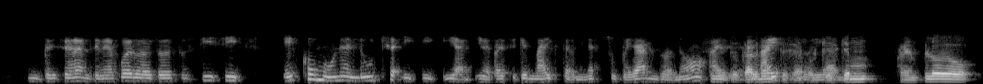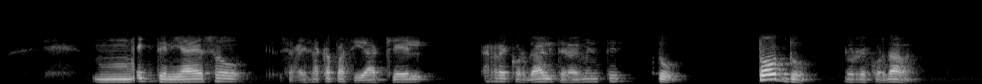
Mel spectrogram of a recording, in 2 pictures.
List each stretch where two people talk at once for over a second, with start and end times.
7.0-8.6

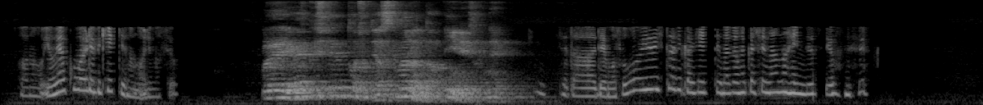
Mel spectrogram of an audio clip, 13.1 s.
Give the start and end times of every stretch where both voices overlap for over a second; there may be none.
none

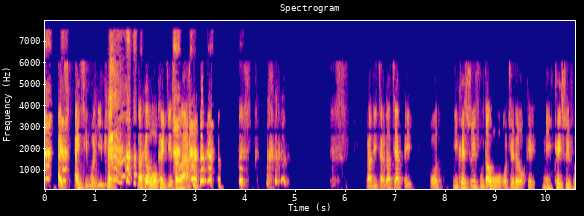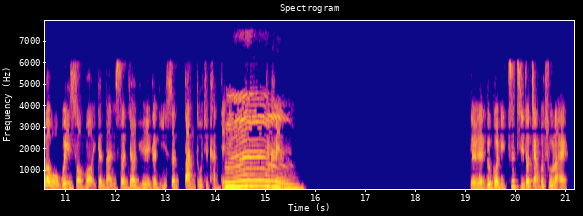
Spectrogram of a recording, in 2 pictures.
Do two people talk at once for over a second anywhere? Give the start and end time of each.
none

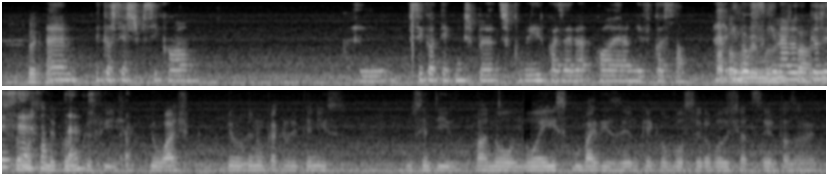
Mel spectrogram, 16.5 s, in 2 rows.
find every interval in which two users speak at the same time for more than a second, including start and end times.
7.3-9.2

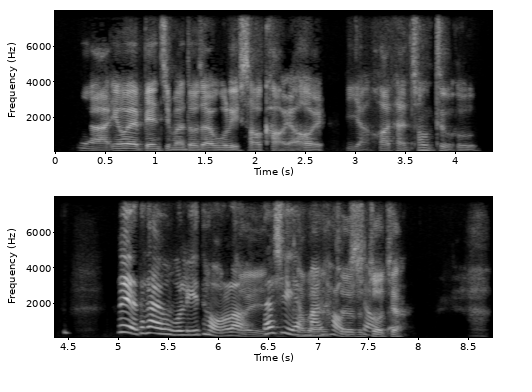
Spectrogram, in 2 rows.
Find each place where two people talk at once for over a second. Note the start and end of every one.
6.2-7.9

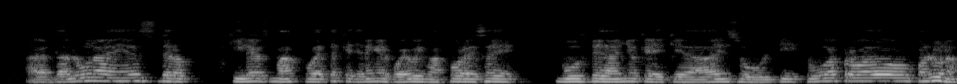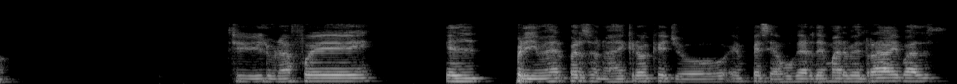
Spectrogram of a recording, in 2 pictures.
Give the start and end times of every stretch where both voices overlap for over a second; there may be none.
none

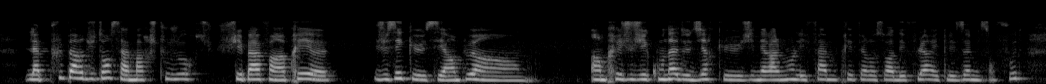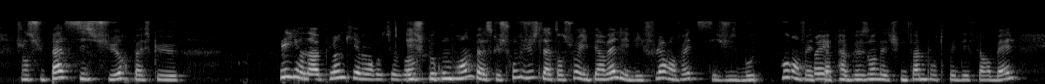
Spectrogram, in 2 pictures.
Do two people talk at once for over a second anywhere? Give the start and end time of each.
none

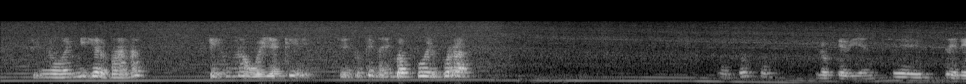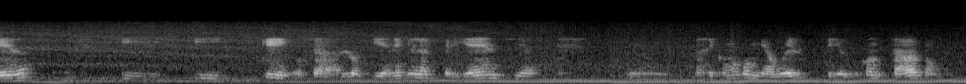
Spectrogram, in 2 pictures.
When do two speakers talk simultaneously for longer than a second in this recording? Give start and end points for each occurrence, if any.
none

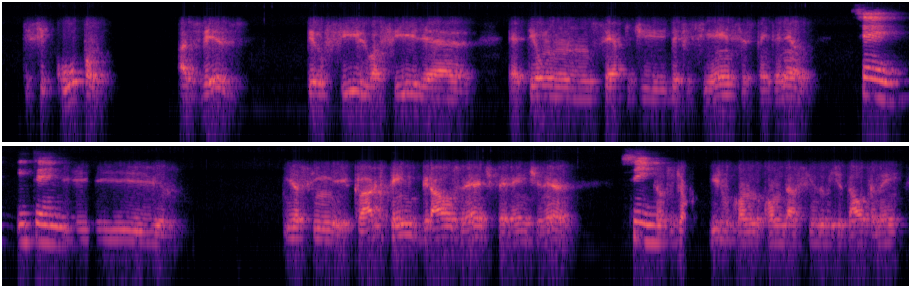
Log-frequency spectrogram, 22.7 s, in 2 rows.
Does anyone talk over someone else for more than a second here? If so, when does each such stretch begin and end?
none

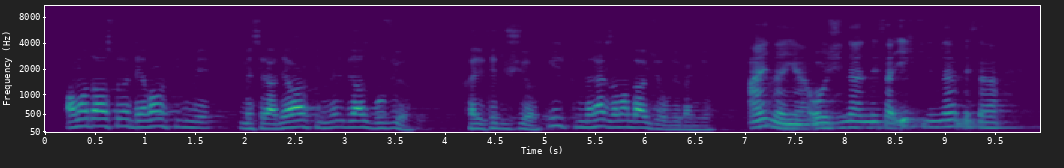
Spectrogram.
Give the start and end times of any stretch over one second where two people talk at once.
none

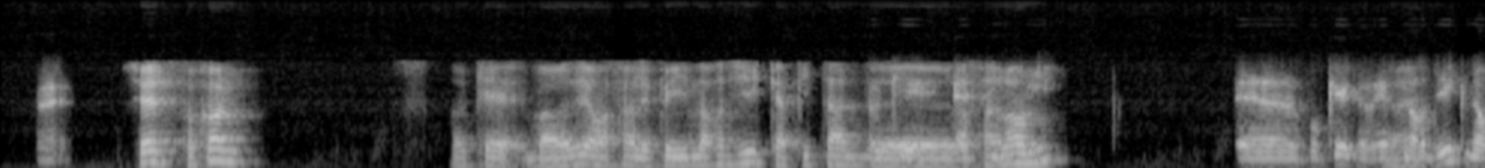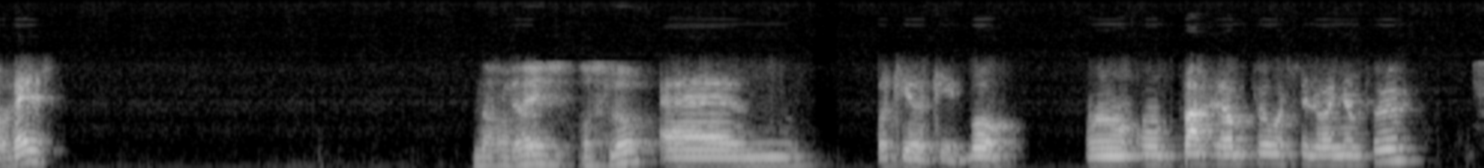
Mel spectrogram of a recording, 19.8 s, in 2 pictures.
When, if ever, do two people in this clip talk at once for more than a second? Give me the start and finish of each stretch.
5.8-7.0

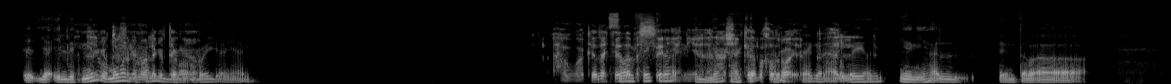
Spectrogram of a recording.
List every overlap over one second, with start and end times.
0.7-2.0, 6.0-8.6

